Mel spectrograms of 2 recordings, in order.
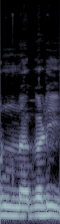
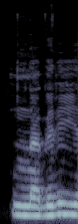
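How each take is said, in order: First: नगड़ी with a retroflex flapped ड़; correct pronunciation. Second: नगरी with a tapped र; common mispronunciation. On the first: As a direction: curl the tongue back for the ड़ in नगड़ी. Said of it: "इसका जो शुद्ध उच्चारण है". (नगड़ी, मूर्धन्य ड़ के साथ शुद्ध उच्चारण) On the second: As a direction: say नगरी with a plain r, not a retroflex ड़. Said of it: "इसका जो शुद्ध उच्चारण है वो नगड़ी है". (नगरी, सादे र के साथ उच्चारण) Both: Shown as a demonstration.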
